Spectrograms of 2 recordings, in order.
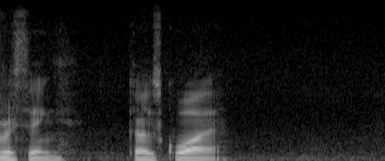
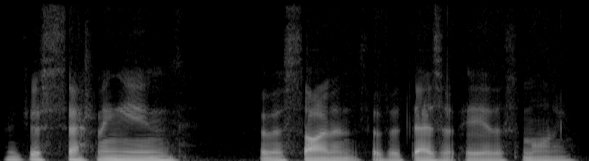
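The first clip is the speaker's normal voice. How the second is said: soft, low-key meditation voice with long pauses; guided meditation; 4 semitones lower, 10 dB quieter than usual. Acted. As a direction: gently guide them into stillness, hushed and unhurried.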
